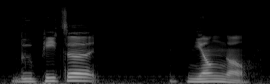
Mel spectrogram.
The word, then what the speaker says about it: Lupita Nyong'o: I want to try to pronounce her name correctly. Lupita Nyong'o.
